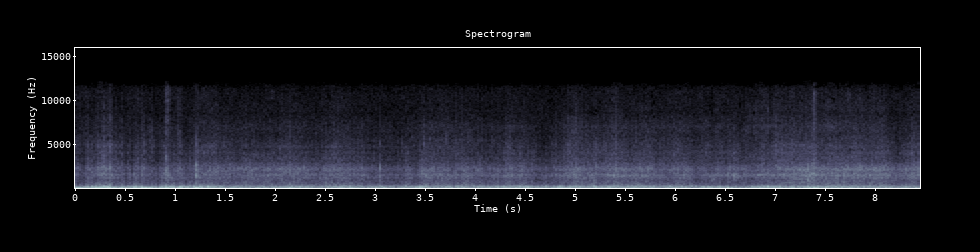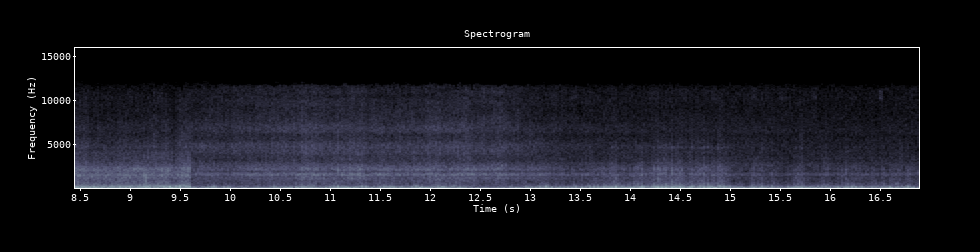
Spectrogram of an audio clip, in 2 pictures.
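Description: Wind buffeting the microphone and water rushing along the hull of a sailing yacht under way in a choppy sea. The heavy wind rumble drops off abruptly about ten seconds in, leaving a lighter rush of wind and water.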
